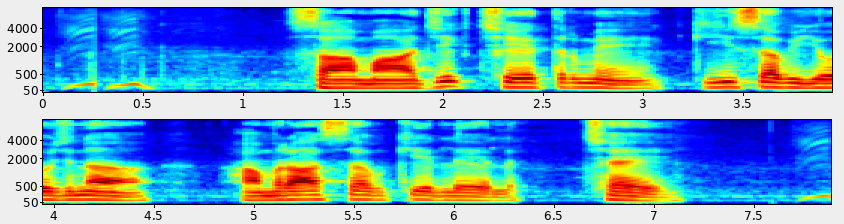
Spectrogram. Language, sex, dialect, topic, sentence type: Maithili, male, Bajjika, banking, question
